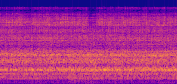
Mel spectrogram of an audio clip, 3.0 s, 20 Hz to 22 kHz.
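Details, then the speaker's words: Bearing test rig running in a constant bath of Mobil 1 synthetic, bearing reinstalled before adding weight: steady harsh rasping hiss with no low rumble, dry sliding friction audible immediately. "You can hear the friction right away."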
